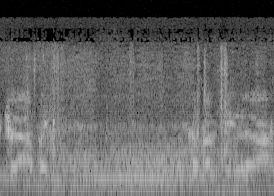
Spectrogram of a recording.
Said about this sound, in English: He's got the magic of the motorcycle, which is he can go from zero to a hundred and nothing's flat.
